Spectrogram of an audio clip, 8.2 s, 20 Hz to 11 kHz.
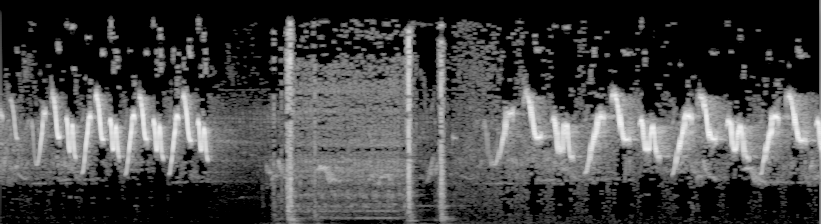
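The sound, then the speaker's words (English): Bird song recorded on tape at high speed, then played back at half speed, which slows it down and lowers its pitch: quick, evenly repeated chirping notes in two stretches, broken in the middle by a brief mechanical whirring and clunking. The birdsong is clear, with no voices. “Back in the 70s, he recorded birds on tape at high speed, then played the tape back at half speed.”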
